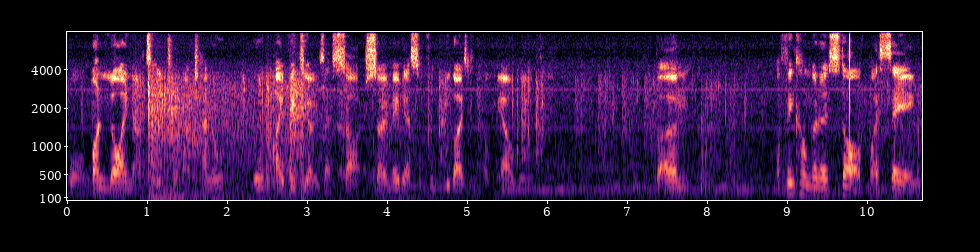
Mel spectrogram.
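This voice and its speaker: A British young man in his late teens giving hesitant, monotonous gameplay commentary, full of ums and restarts. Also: medium pitch, normal speed, heavy background noise. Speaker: gaming YouTuber. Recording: loud game gunfire behind. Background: loud video game gunfire and explosions.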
